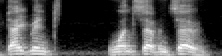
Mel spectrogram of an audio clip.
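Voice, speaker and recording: A man's voice: medium pitch, moderate pace, darkish tone, husky. A man taking part in a class, talking casually in short replies. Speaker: class participant. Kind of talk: casual group talk.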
